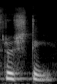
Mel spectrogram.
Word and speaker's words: Srishti: We have heard of Srishti, but this is a very unique name, Srishti. So in Marathi, the word Ri is pronounced as Ru. So that is why the pronunciation goes Srishti.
